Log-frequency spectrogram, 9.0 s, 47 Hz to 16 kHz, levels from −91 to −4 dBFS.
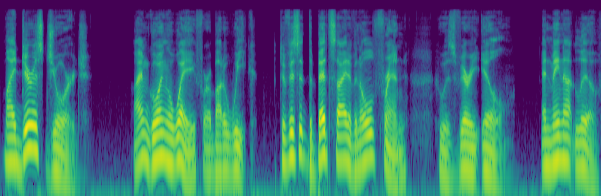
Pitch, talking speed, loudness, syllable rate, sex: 115 Hz, 175 wpm, -18 LUFS, 5.1 syllables/s, male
